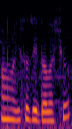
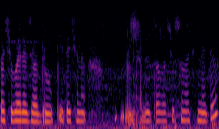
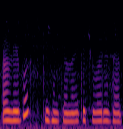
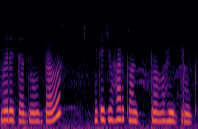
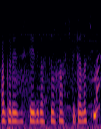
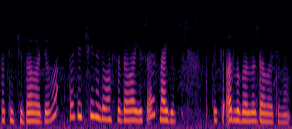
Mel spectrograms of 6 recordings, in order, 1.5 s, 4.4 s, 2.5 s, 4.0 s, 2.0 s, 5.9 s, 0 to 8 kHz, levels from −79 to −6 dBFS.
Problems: constant background noise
